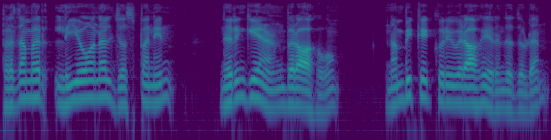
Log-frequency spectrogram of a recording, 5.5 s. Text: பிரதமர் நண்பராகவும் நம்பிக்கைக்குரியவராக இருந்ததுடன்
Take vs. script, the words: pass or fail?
fail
